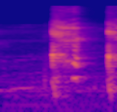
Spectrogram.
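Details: Parent and baby both sick with a cold; baby laughs at sneezes and attempts fake sneezes: a sharp explosive burst of air, then a second shorter burst, fitting a sneeze.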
